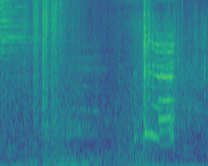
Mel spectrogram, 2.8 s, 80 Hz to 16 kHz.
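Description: Short burst of fowl-like clucking and squawking from a transformed chicken in Divinity: Original Sin 2, heard once over a low game background.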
